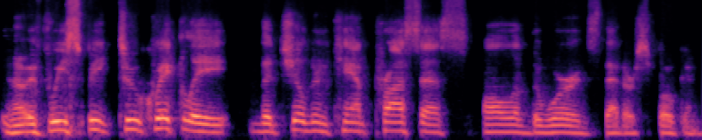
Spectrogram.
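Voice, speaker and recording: With an unremarkable speaking voice, a man talks at a moderate pace and medium pitch, with ordinary pitch variation, hardly any pauses, and a dry, close sound with no echo. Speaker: early childhood educator and teacher trainer. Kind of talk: lecture.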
